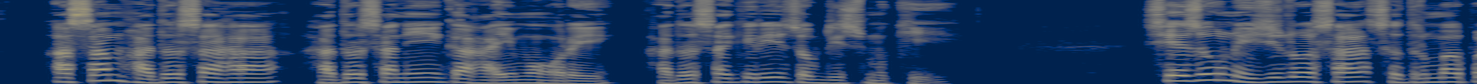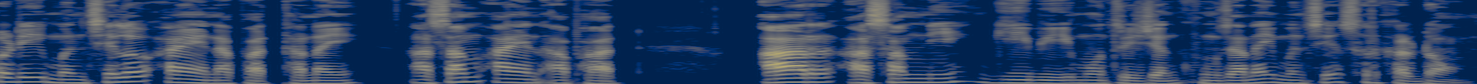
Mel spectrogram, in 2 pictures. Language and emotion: Bodo, neutral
